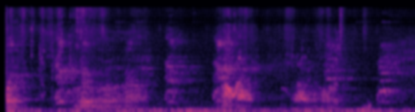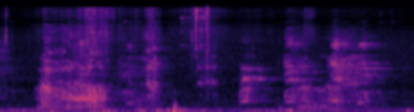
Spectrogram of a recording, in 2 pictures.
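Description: American pit bull terrier puppy barking over and over in short bursts, about one a second, at a coyote it has spotted.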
